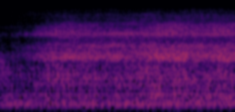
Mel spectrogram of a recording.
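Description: Aerosol can of whipped cream dispensing cream in one continuous hiss that builds over the first half second and then holds steady.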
